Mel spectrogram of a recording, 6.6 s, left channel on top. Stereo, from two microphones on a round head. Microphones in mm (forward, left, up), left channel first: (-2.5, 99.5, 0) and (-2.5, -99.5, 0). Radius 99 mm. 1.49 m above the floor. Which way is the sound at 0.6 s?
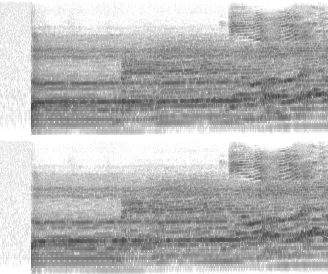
30° left (ahead or behind).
